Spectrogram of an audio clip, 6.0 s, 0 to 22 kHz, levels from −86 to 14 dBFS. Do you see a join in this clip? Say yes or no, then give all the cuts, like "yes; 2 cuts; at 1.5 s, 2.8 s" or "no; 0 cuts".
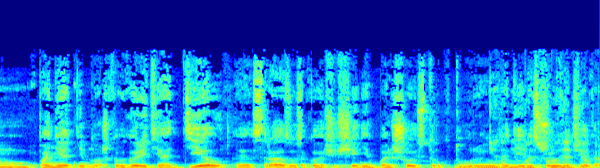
yes; 2 cuts; at 3.0 s, 5.0 s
